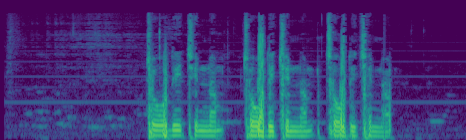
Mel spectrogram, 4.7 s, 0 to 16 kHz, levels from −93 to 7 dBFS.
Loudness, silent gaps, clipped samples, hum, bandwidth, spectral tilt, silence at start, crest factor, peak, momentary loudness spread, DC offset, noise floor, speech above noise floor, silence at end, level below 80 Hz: -22 LUFS; none; under 0.1%; none; 11.5 kHz; -6 dB/octave; 1.45 s; 24 dB; 0 dBFS; 11 LU; under 0.1%; -57 dBFS; 36 dB; 0.75 s; -46 dBFS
